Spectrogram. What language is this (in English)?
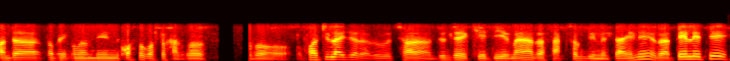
Nepali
